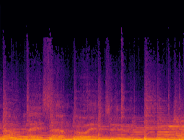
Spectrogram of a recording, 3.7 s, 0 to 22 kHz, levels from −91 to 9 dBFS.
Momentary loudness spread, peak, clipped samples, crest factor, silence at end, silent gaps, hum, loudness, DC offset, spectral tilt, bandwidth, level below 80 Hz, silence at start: 1 LU; -4 dBFS; under 0.1%; 12 dB; 0 s; none; none; -17 LUFS; under 0.1%; -7.5 dB/octave; 9.6 kHz; -24 dBFS; 0 s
